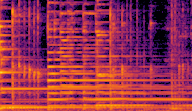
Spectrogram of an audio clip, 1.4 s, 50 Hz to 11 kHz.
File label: Prepared Piano; Battery 3 Sample Kits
